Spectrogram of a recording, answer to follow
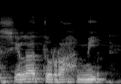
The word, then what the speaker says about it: silaturahmi: kata Silah dan ar-rahmu begitu digabung cara bacanya silaturahmi artinya Al ilaqah kaitan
